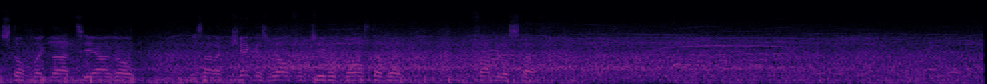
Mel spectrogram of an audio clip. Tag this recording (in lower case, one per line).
trickle
speech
